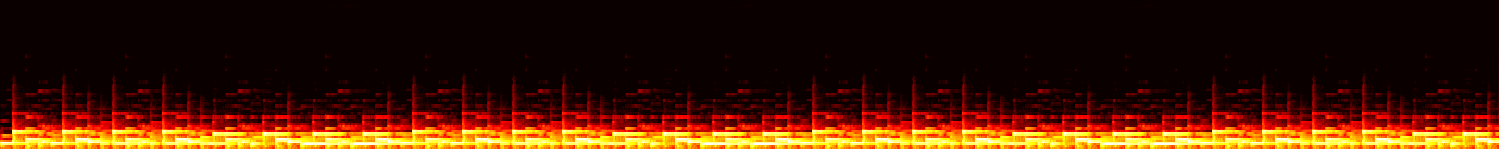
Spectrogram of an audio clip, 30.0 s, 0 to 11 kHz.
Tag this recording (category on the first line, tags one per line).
Music > Solo instrument
up
piano
combined
work
44
harmony
Elfman
Beautiful
can
by
Danny
sound
other
pack
bpm
120
Otherwise
inspired
This
sounds
well
usable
